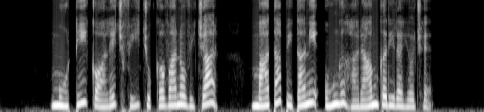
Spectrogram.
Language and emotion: Gujarati, fearful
